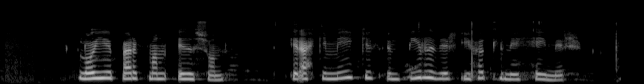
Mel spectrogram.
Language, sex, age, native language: Icelandic, female, 18-19, Icelandic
